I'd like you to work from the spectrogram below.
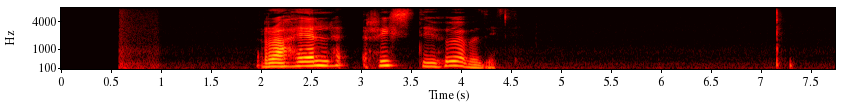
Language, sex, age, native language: Icelandic, female, 60-69, Icelandic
